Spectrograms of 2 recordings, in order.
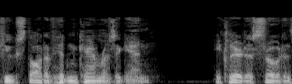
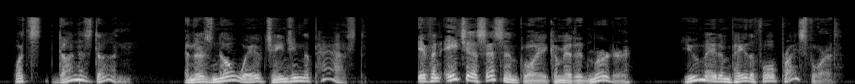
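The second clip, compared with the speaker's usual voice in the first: higher-pitched, composed woman's voice; smooth things over in a raised pitch; smooth businesswoman; 8 semitones higher than usual. Acted. Executive closing the argument, high and composed.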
